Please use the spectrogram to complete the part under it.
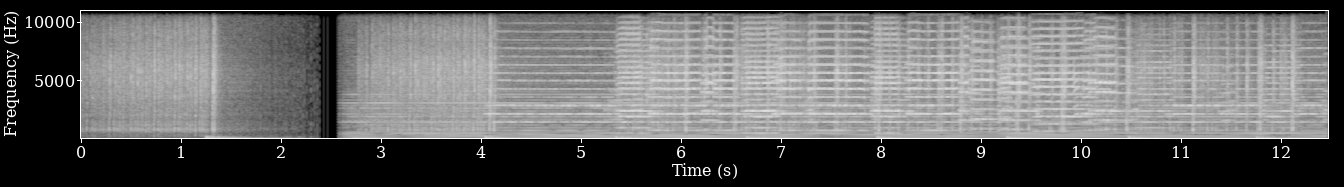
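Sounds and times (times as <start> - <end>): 
Breton bagad pipe band playing: 2.6 - 12.4.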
